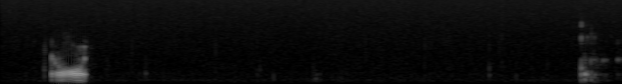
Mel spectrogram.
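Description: Two short gurgling rumbles with faint bubbling clicks between them in a quiet room; ordinary bowel sounds.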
